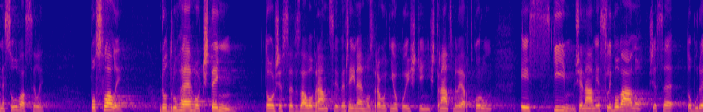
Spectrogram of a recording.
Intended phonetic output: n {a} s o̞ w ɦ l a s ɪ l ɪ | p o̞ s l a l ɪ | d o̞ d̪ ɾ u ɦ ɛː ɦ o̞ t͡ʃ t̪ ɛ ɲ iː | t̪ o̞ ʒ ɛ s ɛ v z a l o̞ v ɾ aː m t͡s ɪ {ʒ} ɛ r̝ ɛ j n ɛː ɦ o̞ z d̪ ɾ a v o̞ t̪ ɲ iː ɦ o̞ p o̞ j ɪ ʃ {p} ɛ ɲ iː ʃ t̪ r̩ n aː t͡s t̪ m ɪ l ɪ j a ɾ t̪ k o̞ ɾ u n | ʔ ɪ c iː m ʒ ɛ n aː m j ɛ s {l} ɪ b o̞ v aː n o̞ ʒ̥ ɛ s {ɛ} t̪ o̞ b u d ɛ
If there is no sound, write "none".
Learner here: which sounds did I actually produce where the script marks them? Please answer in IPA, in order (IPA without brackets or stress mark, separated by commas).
ɛ, v, c, l, ɛ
